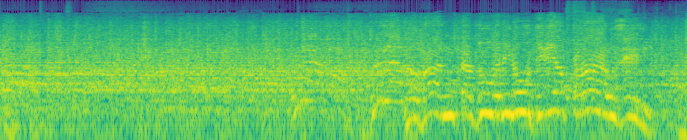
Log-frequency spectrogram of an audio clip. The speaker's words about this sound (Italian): Due minuti di applausi. Grazie.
